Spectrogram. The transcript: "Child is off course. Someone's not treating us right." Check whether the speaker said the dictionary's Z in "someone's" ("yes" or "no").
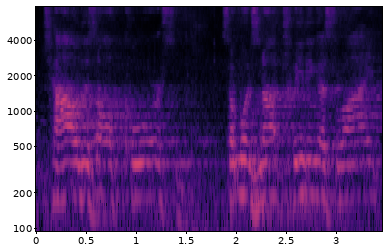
yes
